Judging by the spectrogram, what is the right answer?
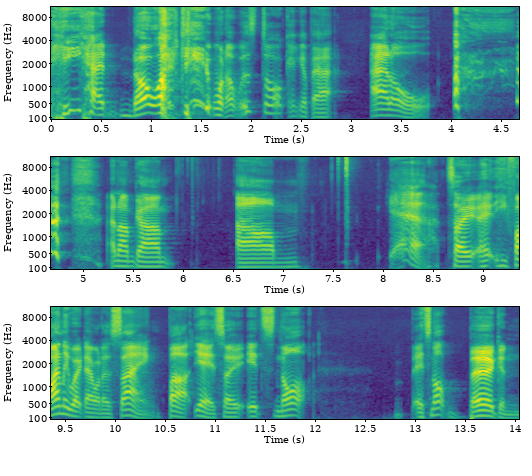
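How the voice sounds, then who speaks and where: In an Australian accent, the speaker goes at a fairly slow pace with long, frequent pauses. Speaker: podcast host and streamer. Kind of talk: casual chat. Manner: animated.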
